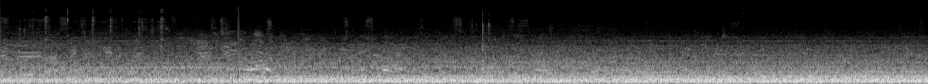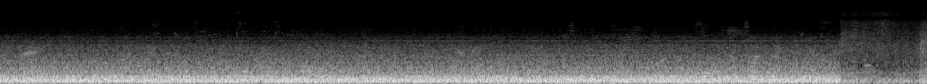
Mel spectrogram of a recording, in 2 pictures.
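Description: Steady cabin noise of a jet airliner in flight, heard inside the cabin: a loud, even rumble of engines and rushing air. It drops away abruptly just before the end.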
